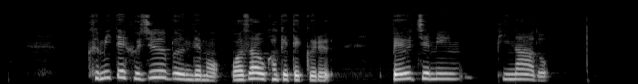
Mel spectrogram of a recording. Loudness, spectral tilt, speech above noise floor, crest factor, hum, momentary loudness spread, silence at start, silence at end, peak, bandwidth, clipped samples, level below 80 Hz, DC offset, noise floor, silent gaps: -20 LUFS; -6 dB/octave; 53 dB; 20 dB; none; 12 LU; 0.9 s; 0.9 s; -2 dBFS; 11.5 kHz; under 0.1%; -80 dBFS; under 0.1%; -72 dBFS; none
